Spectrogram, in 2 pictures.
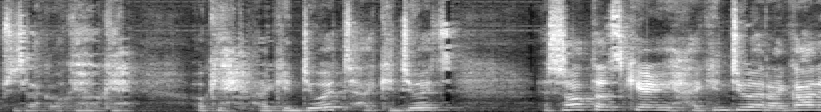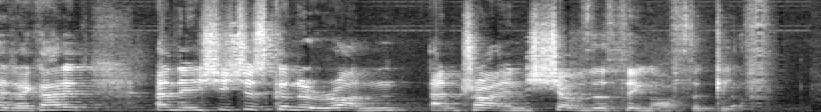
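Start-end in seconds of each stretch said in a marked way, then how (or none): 0.3-4.6 put-on character voice, hyped up. A player voices Daphne before she charges the creature: Daphne psyching herself up. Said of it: "(opening words) everybody, and welcome to our session of Dum Dum Dime, an all-female, all-awesome podcast, running an interactive D&D session for those of you who are brave enough to join us on our ad".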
